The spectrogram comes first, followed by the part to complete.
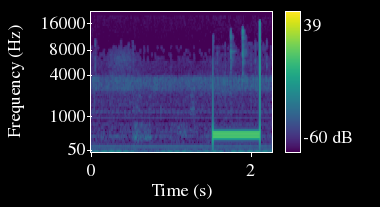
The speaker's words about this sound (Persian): لاین قطع شو فکر کنم.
